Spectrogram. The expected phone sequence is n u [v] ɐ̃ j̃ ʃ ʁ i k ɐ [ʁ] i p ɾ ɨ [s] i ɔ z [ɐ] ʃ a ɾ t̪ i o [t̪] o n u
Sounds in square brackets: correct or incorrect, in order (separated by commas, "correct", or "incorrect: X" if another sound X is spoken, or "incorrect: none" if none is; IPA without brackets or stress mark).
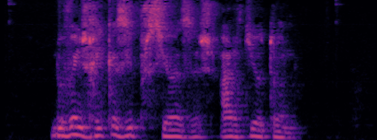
correct, incorrect: z, correct, correct, correct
